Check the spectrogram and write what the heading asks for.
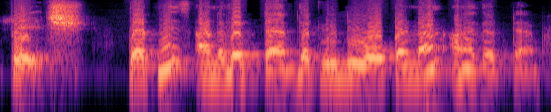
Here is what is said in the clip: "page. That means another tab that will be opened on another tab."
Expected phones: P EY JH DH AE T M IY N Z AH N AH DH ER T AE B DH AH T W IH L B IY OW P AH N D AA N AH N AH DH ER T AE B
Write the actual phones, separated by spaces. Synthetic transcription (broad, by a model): P EY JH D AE T M IY N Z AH N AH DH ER T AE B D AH T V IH L B IY OW P AH N D AA N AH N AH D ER T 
